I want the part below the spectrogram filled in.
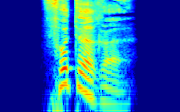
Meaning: inflection of futtern: 1. first-person singular present 2. first-person plural subjunctive I 3. third-person singular subjunctive I 4. singular imperative
- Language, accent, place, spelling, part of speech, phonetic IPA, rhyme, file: German, Germany, Berlin, futtere, verb, [ˈfʊtəʁə], -ʊtəʁə, De-futtere.ogg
